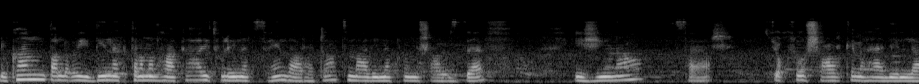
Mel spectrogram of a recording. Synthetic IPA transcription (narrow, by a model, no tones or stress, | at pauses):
læwkænt̪ˤɑlːʕujəd̪inʔækt̪ɑɾˤmənɦækæʕd̪it̪wəlːinæt̪ə̥sʕind̪ɑɾˤɑd͡ʒat̪əmːaʕd̪inækluməʃʕɑɾbəzːæf | ʒinæ | sˤḭɾ | juqsuʃːʕɾˤkimæɦæd̪il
